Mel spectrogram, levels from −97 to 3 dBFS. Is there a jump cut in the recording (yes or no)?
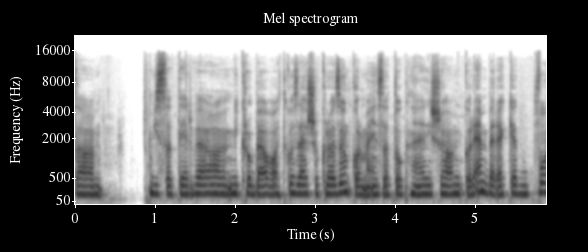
no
